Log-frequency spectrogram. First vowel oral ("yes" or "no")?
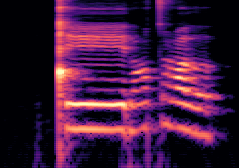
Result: yes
